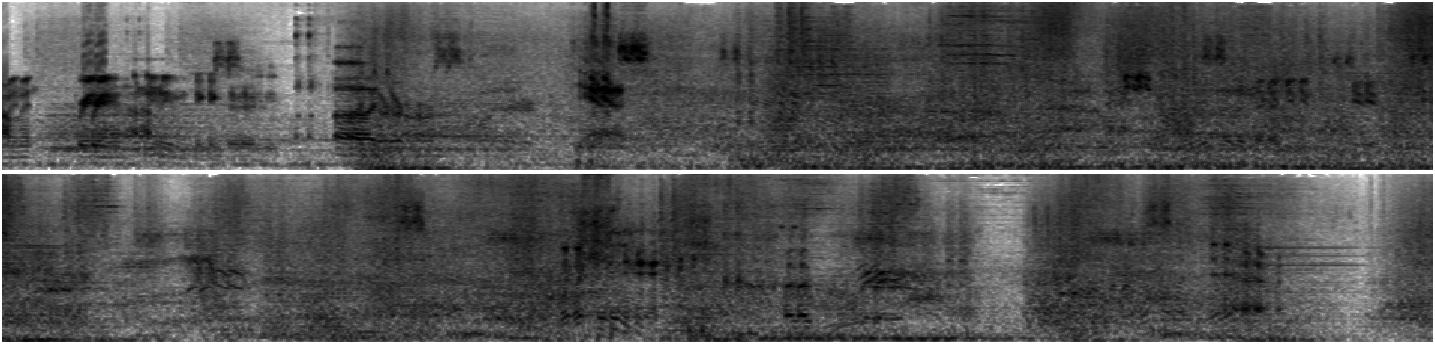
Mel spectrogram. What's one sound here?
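Spell effects and weapon strikes crackle and clang in a game battle.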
